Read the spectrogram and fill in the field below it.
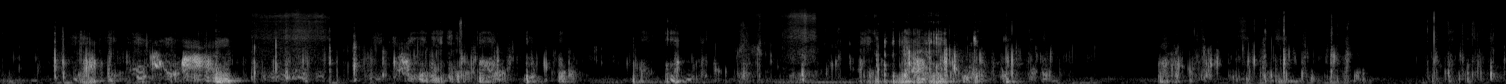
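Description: A dog chews and gnaws noisily close by.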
